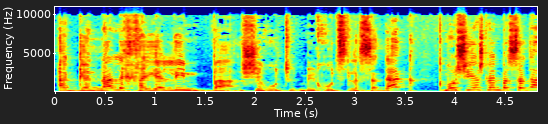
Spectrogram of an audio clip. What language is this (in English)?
Hebrew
